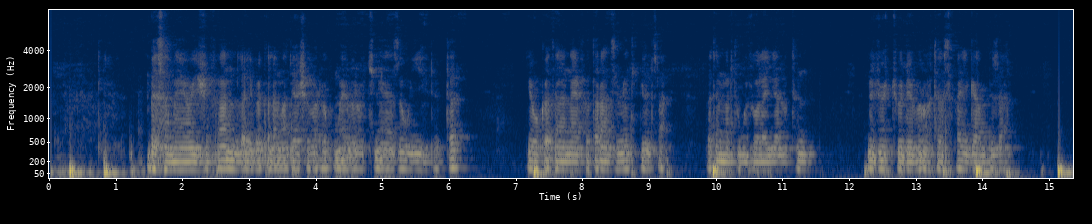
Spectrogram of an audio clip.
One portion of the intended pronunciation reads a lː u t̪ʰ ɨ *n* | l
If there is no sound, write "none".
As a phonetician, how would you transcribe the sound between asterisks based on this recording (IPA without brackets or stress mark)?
n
